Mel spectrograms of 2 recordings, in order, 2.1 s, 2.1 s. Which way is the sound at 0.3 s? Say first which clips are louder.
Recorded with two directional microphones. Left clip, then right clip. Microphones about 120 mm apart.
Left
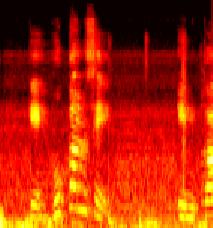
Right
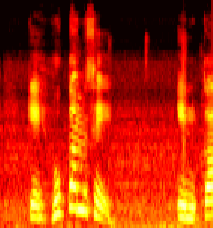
Right 6 dB; 60° right (ahead or behind).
